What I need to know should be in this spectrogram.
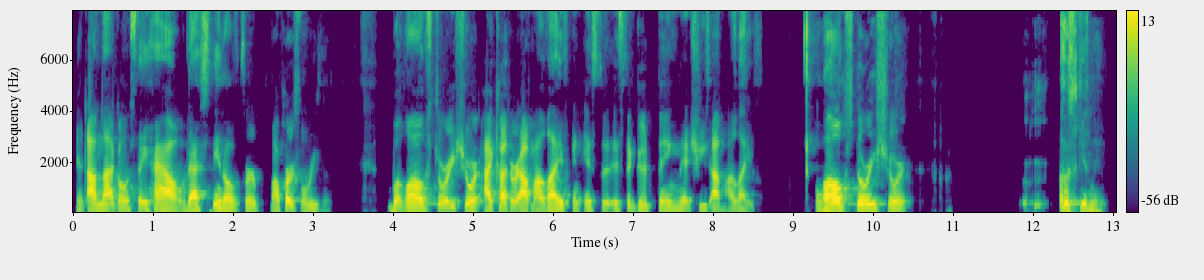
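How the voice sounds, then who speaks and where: A woman's voice: sits low, moderate pace. A woman in her twenties ranting through a casual storytime video, cursing freely, rambling, and laughing often. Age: 20s. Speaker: vlogger.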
